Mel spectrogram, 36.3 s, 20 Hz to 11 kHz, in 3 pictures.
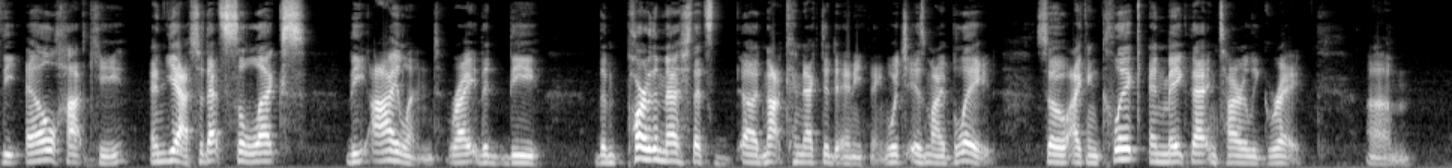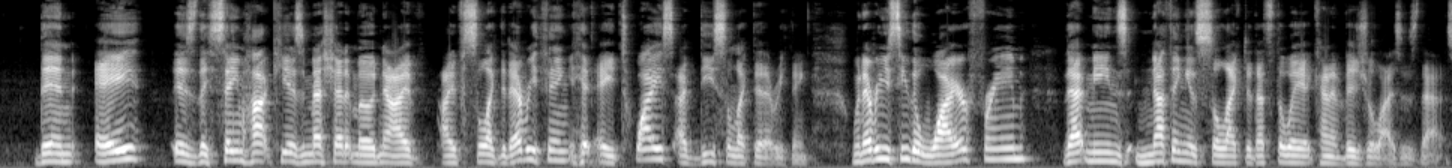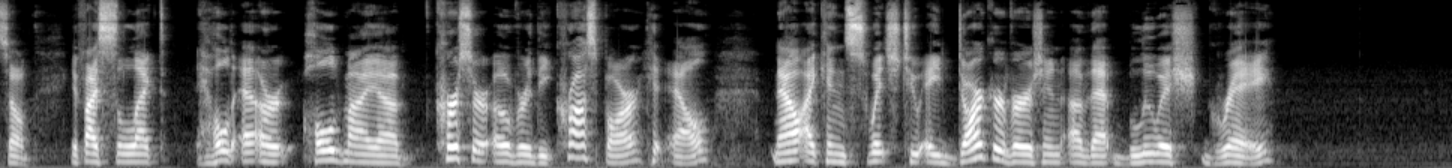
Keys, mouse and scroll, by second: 0.8 l, 7.1 middle click, 8.5 click, 12.2 ctrl+middle click, 12.7 a, 17.1 a, 18.5 shift+middle click, 19.4 middle click, 24.2 ctrl+middle click, 24.6 shift+middle click, 30.2 l, 32.7 click, 35.6 click.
